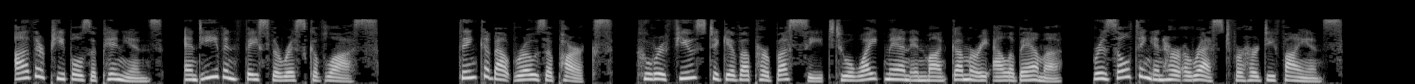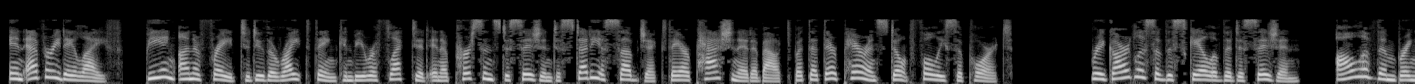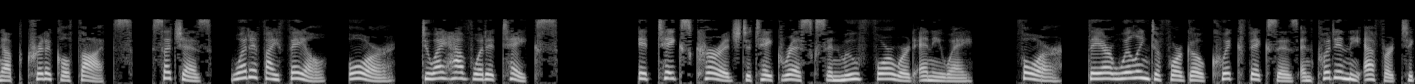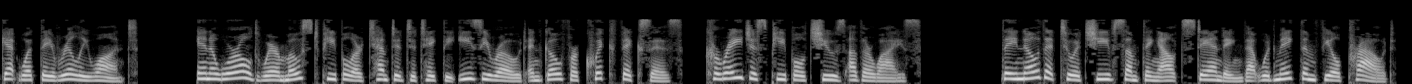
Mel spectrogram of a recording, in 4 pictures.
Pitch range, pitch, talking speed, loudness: 185-255 Hz, 215 Hz, 170 wpm, -17 LUFS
